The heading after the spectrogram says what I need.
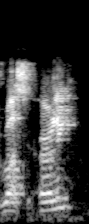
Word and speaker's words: Ross Errilly: Franciscan fiery and its uh name is called Russ early um it lies on what would be known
